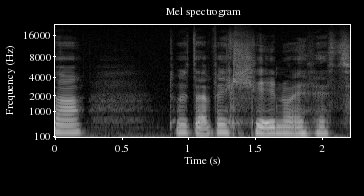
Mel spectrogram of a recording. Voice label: "felly", Welsh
